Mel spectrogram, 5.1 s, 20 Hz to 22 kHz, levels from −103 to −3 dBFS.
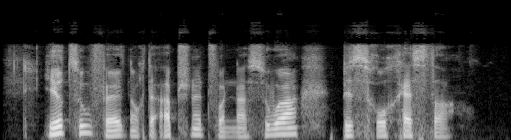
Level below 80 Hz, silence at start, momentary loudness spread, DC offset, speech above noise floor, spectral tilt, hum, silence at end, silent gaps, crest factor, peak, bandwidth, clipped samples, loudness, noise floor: -56 dBFS; 0.25 s; 11 LU; under 0.1%; 45 dB; -5 dB/octave; none; 0.6 s; none; 20 dB; -2 dBFS; 10 kHz; under 0.1%; -23 LUFS; -67 dBFS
